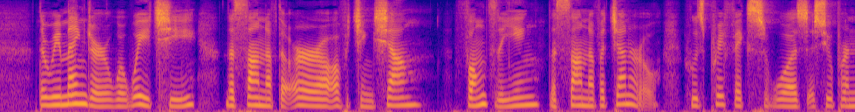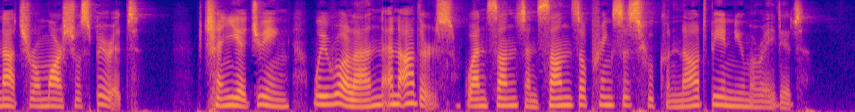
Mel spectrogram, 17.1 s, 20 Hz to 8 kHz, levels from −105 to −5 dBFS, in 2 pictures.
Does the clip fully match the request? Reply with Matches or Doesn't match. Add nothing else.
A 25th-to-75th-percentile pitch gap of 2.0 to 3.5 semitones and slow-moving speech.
Doesn't match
